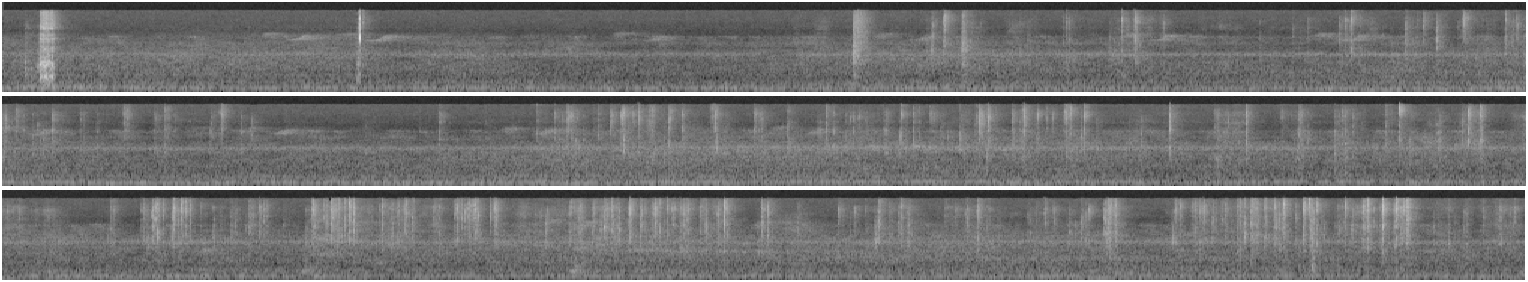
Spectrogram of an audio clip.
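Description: Clear plastic bag crinkling and clicking as hands work it around a plant cutting, in many small scattered ticks that come thicker in the second half, with one sharp click right at the start. A steady low hum runs underneath.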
